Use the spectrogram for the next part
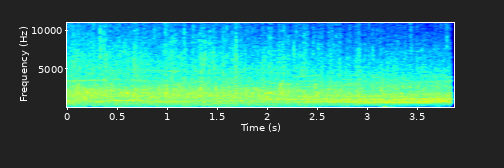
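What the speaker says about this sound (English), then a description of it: "He wants to hear a bit more from the crowd. And they respond in unison." A Wimbledon Centre Court crowd roaring and applauding in unison, a dense, sustained wall of cheering and clapping filling the whole stretch without letting up.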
